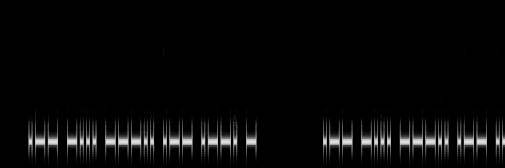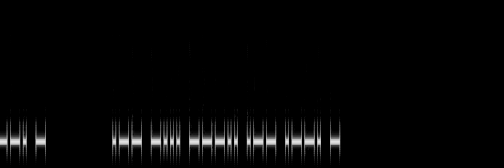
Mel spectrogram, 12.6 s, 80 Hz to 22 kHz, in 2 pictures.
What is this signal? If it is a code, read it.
Morse code, heard as a keyed tone, about 30 wpm, 700 Hz. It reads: WB8WPT WB8WPT WB8WPT
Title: USA Call Signs - 6 Characters - Repeated 3x - 30wpm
